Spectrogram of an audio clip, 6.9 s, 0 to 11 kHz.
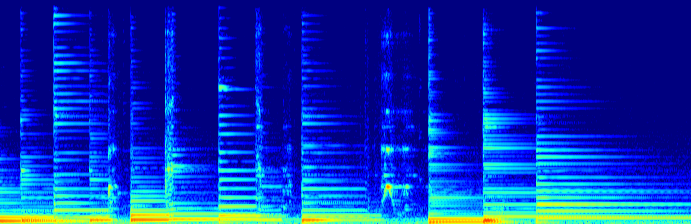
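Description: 1950s Martin D-28 dreadnought acoustic guitar with Brazilian rosewood back and sides, played as a run of picked notes and chords. A last chord about five and a half seconds in is left to ring and slowly fade.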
